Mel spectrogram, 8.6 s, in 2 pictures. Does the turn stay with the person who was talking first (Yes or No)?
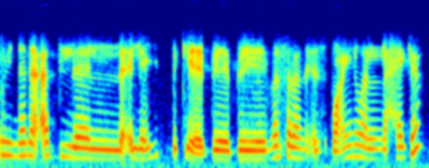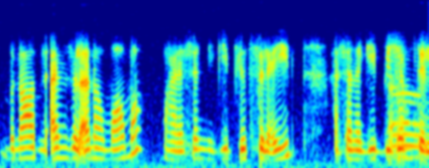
Yes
